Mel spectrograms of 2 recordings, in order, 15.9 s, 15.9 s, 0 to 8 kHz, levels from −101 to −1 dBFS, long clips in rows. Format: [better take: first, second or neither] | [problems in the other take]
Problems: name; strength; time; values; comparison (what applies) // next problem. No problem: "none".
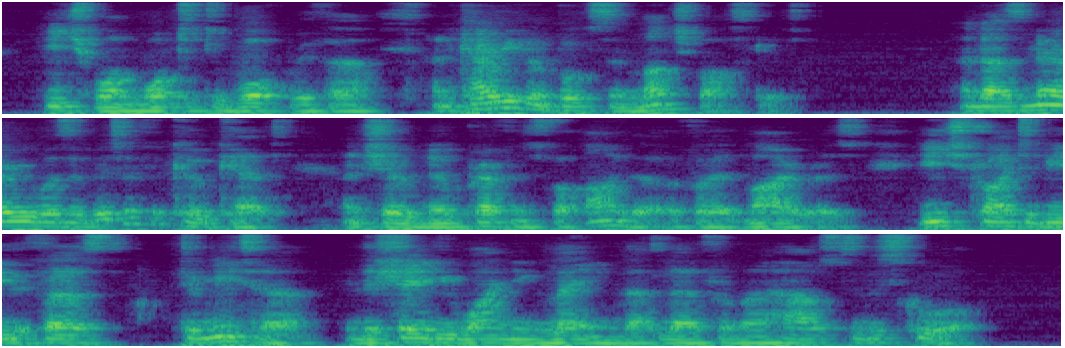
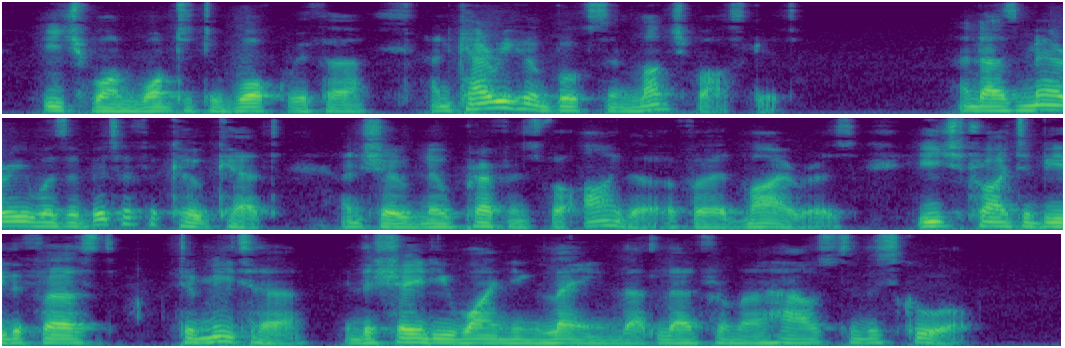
second | room echo; dies away in 0.2 s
